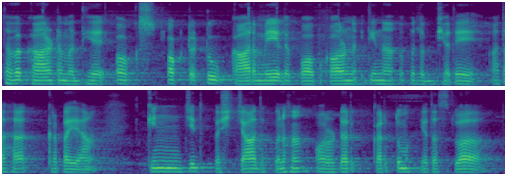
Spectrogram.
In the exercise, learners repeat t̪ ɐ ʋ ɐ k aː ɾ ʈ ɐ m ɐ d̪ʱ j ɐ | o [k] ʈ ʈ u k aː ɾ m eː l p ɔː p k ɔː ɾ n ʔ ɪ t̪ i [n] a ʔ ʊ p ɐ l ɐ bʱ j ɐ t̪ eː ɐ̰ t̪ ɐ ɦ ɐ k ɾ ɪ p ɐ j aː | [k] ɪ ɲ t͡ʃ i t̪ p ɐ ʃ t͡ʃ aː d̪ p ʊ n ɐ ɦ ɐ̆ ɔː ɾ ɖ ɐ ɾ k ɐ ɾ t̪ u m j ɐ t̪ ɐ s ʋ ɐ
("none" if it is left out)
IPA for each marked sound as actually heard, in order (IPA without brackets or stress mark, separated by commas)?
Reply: k, n, k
